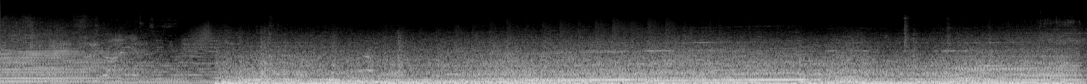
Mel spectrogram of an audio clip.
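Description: Race car engines drone loudly and continuously on track during an 8-hour endurance race, one car shifting up sharply early on before a steady, sustained roar takes over, with talking layered on top.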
